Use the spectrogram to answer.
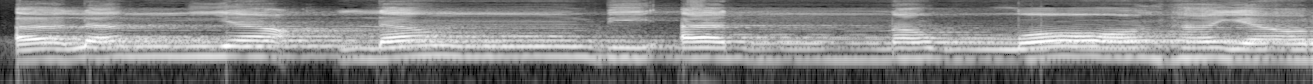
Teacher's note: dengan cara membaca huruf M nya ditahan selama dua harokat · Baik, sekali lagi saya simpulkan, yang disebut dengan hukum ikhfa syafawi yaitu bila terdapat mim mati bertemu dengan huruf ba, maka suara M-nya di situ harus disamarkan dan disertai dengan hukum gunnah dengan cara membaca huruf M-nya ditahan selama 2 harokat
